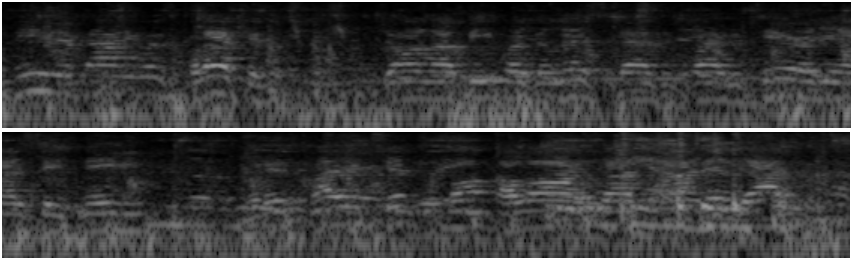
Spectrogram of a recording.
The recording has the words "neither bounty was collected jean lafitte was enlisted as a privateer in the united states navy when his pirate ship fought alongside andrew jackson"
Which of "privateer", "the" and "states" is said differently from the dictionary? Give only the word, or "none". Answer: privateer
